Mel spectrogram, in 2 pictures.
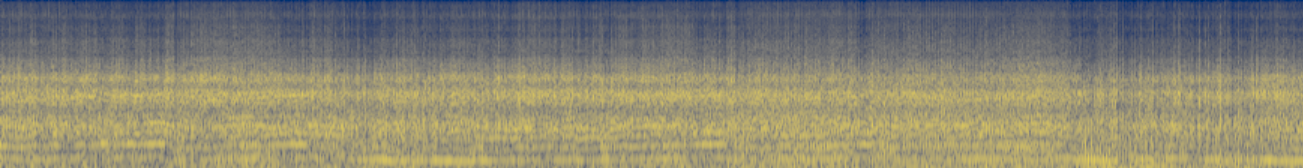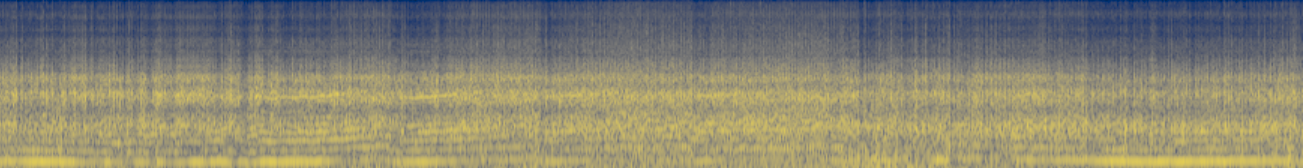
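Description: A kart engine whines loudly close by, its pitch rising and falling as it revs.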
